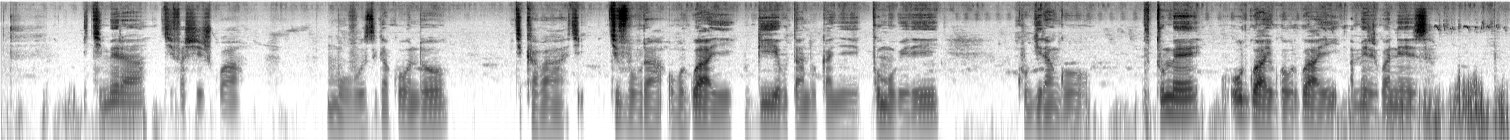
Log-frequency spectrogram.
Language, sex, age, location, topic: Kinyarwanda, male, 18-24, Kigali, health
